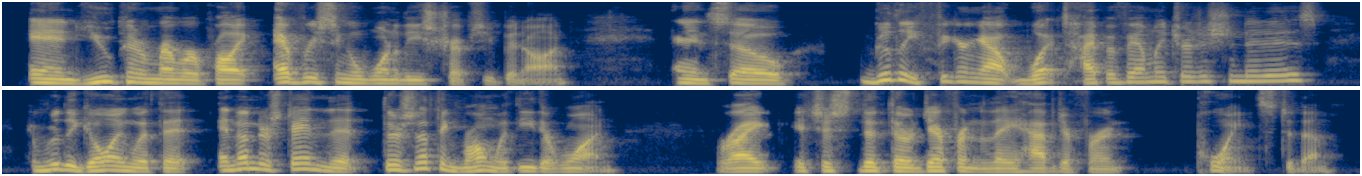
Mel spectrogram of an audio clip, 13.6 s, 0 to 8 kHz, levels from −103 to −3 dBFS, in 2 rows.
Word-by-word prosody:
And 130 Hz, -5 st, +4 dB
you 160 Hz, +8 st, +3 dB
can 160 Hz, 0 st, -1 dB
remember 125 Hz, -5 st, +3 dB
probably 120 Hz, -1 st, +5 dB
every 155 Hz, 0 st, +5 dB
single 140 Hz, -4 st, -1 dB
one 120 Hz, 0 st, 0 dB
of 115 Hz, -, -4 dB
these 115 Hz, 0 st, -2 dB
trips -, -, -8 dB
you've -, -, -14 dB
been -, -, -9 dB
on. -, -, -6 dB, 0.5 s
And 120 Hz, -4 st, 0 dB
so 115 Hz, -3 st, +1 dB, 0.3 s
really 225 Hz, +2 st, +1 dB
figuring 170 Hz, +1 st, -5 dB
out 135 Hz, -4 st, +4 dB
what 145 Hz, +5 st, +1 dB
type 130 Hz, 0 st, -1 dB
of 145 Hz, -, -4 dB
family 160 Hz, +1 st, -3 dB
tradition 180 Hz, +1 st, -6 dB
it 185 Hz, +1 st, -3 dB
is 210 Hz, +2 st, -4 dB, 0.4 s
and 140 Hz, -, 0 dB
really 165 Hz, -4 st, +3 dB
going 145 Hz, +1 st, +3 dB
with 115 Hz, 0 st, 0 dB
it 110 Hz, -2 st, 0 dB
and 155 Hz, +5 st, +1 dB
understanding 185 Hz, -5 st, +1 dB
that 115 Hz, -, -1 dB
there's 170 Hz, +2 st, 0 dB
nothing 215 Hz, -, +1 dB
wrong 150 Hz, +5 st, +3 dB
with 110 Hz, -, -3 dB
either 125 Hz, -5 st, 0 dB
one, 115 Hz, +5 st, -2 dB, 0.5 s
right? 115 Hz, +1 st, +5 dB
It's 130 Hz, 0 st, -5 dB
just 135 Hz, 0 st, -2 dB
that 140 Hz, -2 st, +3 dB
they're 125 Hz, -2 st, +4 dB
different, 130 Hz, -3 st, +2 dB
and 105 Hz, -, -5 dB
they 105 Hz, -1 st, +1 dB
have 105 Hz, +1 st, +1 dB
different 95 Hz, -3 st, -6 dB, 0.3 s
points -, -, -6 dB
to -, -, -10 dB
them. -, -, -9 dB
135 Hz, 235 wpm, -26 LUFS, 115-160 Hz, 0.5 s, probably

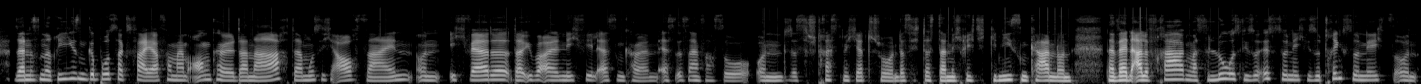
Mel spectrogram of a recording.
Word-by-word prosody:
Dann 205 Hz, +1 st, +4 dB
ist 210 Hz, -, -6 dB
'ne 215 Hz, -3 st, -1 dB
riesen 250 Hz, +1 st, -2 dB
Geburtstagsfeier 235 Hz, -6 st, +1 dB
von 210 Hz, +3 st, -6 dB
meinem 195 Hz, -1 st, -2 dB
Onkel 195 Hz, -3 st, -2 dB
danach, 180 Hz, +7 st, +1 dB
da 190 Hz, -1 st, -4 dB
muss 205 Hz, +3 st, -5 dB
ich 220 Hz, +1 st, -11 dB
auch 195 Hz, +4 st, -1 dB
sein 175 Hz, +5 st, -3 dB
und 190 Hz, -2 st, -6 dB
ich 205 Hz, +2 st, -10 dB
werde 210 Hz, 0 st, +5 dB
da 190 Hz, -1 st, +2 dB
überall 205 Hz, -1 st, 0 dB
nicht 195 Hz, 0 st, -5 dB
viel 205 Hz, -3 st, -6 dB
essen 190 Hz, 0 st, -5 dB
können. 170 Hz, -1 st, -8 dB
Es 185 Hz, -, -8 dB
ist 190 Hz, -, -10 dB
einfach 185 Hz, -2 st, -5 dB
so 165 Hz, -2 st, -7 dB
und 180 Hz, 0 st, -4 dB
das 180 Hz, -1 st, -11 dB
stresst 205 Hz, -1 st, -7 dB
mich 185 Hz, -1 st, -6 dB
jetzt 180 Hz, 0 st, -5 dB
schon, 170 Hz, -1 st, -3 dB
dass 175 Hz, 0 st, -5 dB
ich 175 Hz, 0 st, -16 dB
das 190 Hz, -2 st, -4 dB
dann 175 Hz, -1 st, +3 dB
nicht 175 Hz, -1 st, +1 dB
richtig 185 Hz, -2 st, -6 dB
genießen 195 Hz, 0 st, +2 dB
kann, 180 Hz, -1 st, +5 dB
und 170 Hz, 0 st, +2 dB, 0.3 s
da 185 Hz, -, +7 dB
werden 195 Hz, -1 st, +10 dB
alle 195 Hz, +2 st, +10 dB
fragen: 225 Hz, +2 st, +4 dB
„Was 195 Hz, -1 st, -4 dB
denn 200 Hz, -, -2 dB
los? 250 Hz, +2 st, +1 dB
Wieso 205 Hz, 0 st, -5 dB
isst 265 Hz, +4 st, -5 dB
du 225 Hz, -, -1 dB
nicht? 205 Hz, -1 st, -4 dB
Wieso 200 Hz, 0 st, -4 dB
trinkst 275 Hz, +7 st, -4 dB
du 215 Hz, -, -2 dB
nichts?“ 200 Hz, 0 st, -5 dB
Und 185 Hz, -2 st, -5 dB
195 Hz, 245 wpm, -24 LUFS, 180-210 Hz, 0.3 s, werden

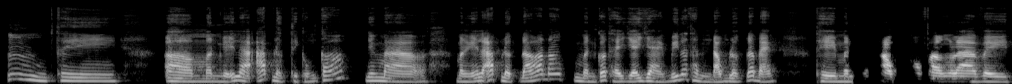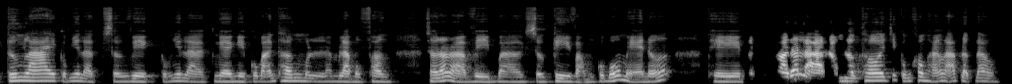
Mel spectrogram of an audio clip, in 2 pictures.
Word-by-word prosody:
Ừm, 220 Hz, -7 st, -5 dB
thì, 160 Hz, -2 st, -3 dB, 0.7 s
ờ, 140 Hz, -3 st, +3 dB
mình 135 Hz, 0 st, -2 dB
nghĩ 130 Hz, -, -1 dB
là 180 Hz, -1 st, +2 dB
áp -, -, +1 dB
lực 165 Hz, -, -5 dB
thì 130 Hz, -, -9 dB
cũng 130 Hz, +3 st, -11 dB
có, 215 Hz, -, -4 dB, 0.2 s
nhưng 170 Hz, -1 st, -2 dB
mà 125 Hz, -4 st, +2 dB, 0.4 s
mình 130 Hz, -2 st, -2 dB
nghĩ 130 Hz, -, -1 dB
là 170 Hz, -, +4 dB
áp 225 Hz, -, +4 dB
lực -, -, -1 dB
đó 230 Hz, -, +2 dB
nó 245 Hz, +1 st, -2 dB
mình 135 Hz, -6 st, -4 dB
có 190 Hz, -, +1 dB
thể 130 Hz, -8 st, 0 dB
dễ 135 Hz, +1 st, +2 dB
dàng 140 Hz, -4 st, -1 dB
biến 180 Hz, +6 st, -1 dB
nó 235 Hz, -, -2 dB
thành 165 Hz, -, -6 dB
động 140 Hz, -, +2 dB
lực 135 Hz, -1 st, -3 dB
đó 200 Hz, -, +1 dB
bạn. 125 Hz, -9 st, 0 dB, 0.4 s
Thì 135 Hz, -3 st, +1 dB
mình 130 Hz, -1 st, -2 dB
cũng -, -, -23 dB
học -, -, +6 dB, 0.2 s
một -, -, -8 dB
phần 130 Hz, -1 st, +5 dB
là 130 Hz, -1 st, +7 dB
vì 125 Hz, -2 st, +1 dB
tương 165 Hz, +2 st, +2 dB
lai, 165 Hz, 0 st, +5 dB
cũng -, -, -9 dB
như 165 Hz, -, -2 dB
là 135 Hz, -6 st, -4 dB
sự 125 Hz, 0 st, -6 dB
việc 130 Hz, -1 st, -2 dB
cũng 125 Hz, -, -11 dB
như 160 Hz, -, -4 dB
là 125 Hz, -6 st, -4 dB
nghề 130 Hz, -2 st, 0 dB
nghiệp 125 Hz, 0 st, -5 dB
của 135 Hz, -, -6 dB
bản 130 Hz, +3 st, -1 dB
thân 160 Hz, -2 st, -1 dB
mình 145 Hz, -2 st, -6 dB
l -, -, -10 dB
là 125 Hz, -1 st, +3 dB
một 120 Hz, -1 st, -8 dB
phần, 125 Hz, -3 st, -3 dB, 0.4 s
sau 145 Hz, 0 st, 0 dB
đó 160 Hz, -, +5 dB
là 180 Hz, -10 st, +3 dB
vì 120 Hz, +1 st, -3 dB
bà 120 Hz, -1 st, -5 dB
sự 120 Hz, 0 st, -4 dB
kỳ 140 Hz, -2 st, 0 dB
vọng 120 Hz, -2 st, -7 dB
của 140 Hz, -, -5 dB
bố 165 Hz, +8 st, +2 dB
mẹ 115 Hz, -, -2 dB
nữa, 130 Hz, -, -2 dB, 0.4 s
thì 125 Hz, -1 st, -1 dB
mình -, -, -11 dB, 0.2 s
coi -, -, +8 dB
đó -, -, +7 dB
là -, -, +8 dB, 0.2 s
động 155 Hz, -, +1 dB
lực 145 Hz, -, 0 dB
thôi 175 Hz, 0 st, +4 dB
chứ 215 Hz, -, -9 dB
cũng 150 Hz, -, -7 dB
không 175 Hz, +2 st, -1 dB
hẳn 130 Hz, -4 st, -2 dB
là -, -, +1 dB
áp -, -, 0 dB
lực -, -, -3 dB
đâu. 145 Hz, -3 st, -5 dB
140 Hz, 260 wpm, -22 LUFS, 125-165 Hz, 0.7 s, coi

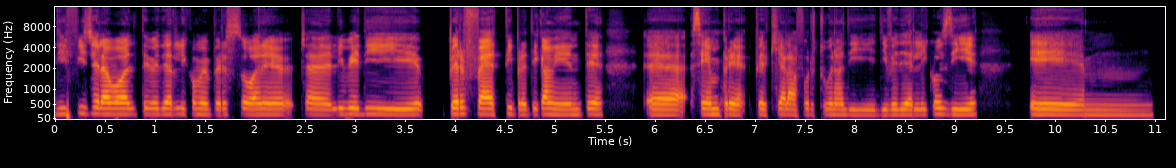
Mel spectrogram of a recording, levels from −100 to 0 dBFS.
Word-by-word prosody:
difficile 200 Hz, +1 st, -1 dB
a 185 Hz, -, +7 dB
volte 185 Hz, 0 st, +2 dB
vederli 185 Hz, 0 st, -1 dB
come 180 Hz, 0 st, -2 dB
persone. 180 Hz, 0 st, 0 dB
Cioè 175 Hz, -2 st, 0 dB
li 185 Hz, +2 st, -4 dB
vedi 180 Hz, -2 st, +1 dB, 0.2 s
perfetti 195 Hz, -1 st, +4 dB
praticamente, 175 Hz, 0 st, 0 dB, 0.4 s
ehm, 170 Hz, -1 st, +1 dB
sempre 180 Hz, -2 st, +1 dB
per 180 Hz, -1 st, -2 dB
chi 185 Hz, -, -5 dB
ha -, -, +2 dB
la 175 Hz, -1 st, +1 dB
fortuna 175 Hz, +1 st, -6 dB
di 160 Hz, -1 st, -8 dB
di 165 Hz, +1 st, -7 dB
vederli 170 Hz, 0 st, -1 dB
così. 175 Hz, -1 st, 0 dB, 0.5 s
Ehm, 165 Hz, -2 st, -1 dB
175 Hz, 125 wpm, -28 LUFS, 170-185 Hz, 0.5 s, a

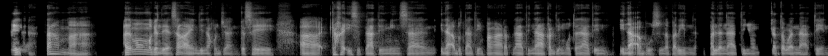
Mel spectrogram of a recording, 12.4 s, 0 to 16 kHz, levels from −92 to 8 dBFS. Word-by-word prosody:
Yun -, -, +10 dB
nga, -, -, -10 dB, 0.2 s
tama. 95 Hz, -, +1 dB, 0.5 s
Alam 125 Hz, +3 st, +8 dB
mo 145 Hz, -, +2 dB, 0.2 s
maganda 105 Hz, -5 st, +3 dB
yan, 80 Hz, -, -2 dB
sang-ayon 95 Hz, -2 st, +3 dB
din 90 Hz, -2 st, -6 dB
ako 85 Hz, -, -6 dB
diyan. 65 Hz, 0 st, -9 dB
Kasi, 80 Hz, -3 st, -2 dB, 0.4 s
ah, 75 Hz, -3 st, +3 dB, 0.2 s
kakaisip -, -, +2 dB
natin 85 Hz, +1 st, +2 dB
minsan, 80 Hz, -2 st, -4 dB
inaabot -, -, +2 dB
natin -, -, -5 dB
yung -, -, -20 dB
pangarap 75 Hz, 0 st, -1 dB
natin, 75 Hz, +4 st, -1 dB
nakakalimutan 80 Hz, -4 st, 0 dB
natin, 90 Hz, -1 st, -3 dB, 0.2 s
inaabuso -, -, +3 dB
na -, -, -7 dB
pa 80 Hz, -, -1 dB
rin 80 Hz, -2 st, -8 dB, 0.2 s
pala 90 Hz, -3 st, +1 dB
natin 85 Hz, +2 st, -3 dB
yung 80 Hz, -, -14 dB, 0.2 s
katawan 75 Hz, +1 st, -2 dB
natin. 65 Hz, -4 st, -4 dB
80 Hz, 155 wpm, -29 LUFS, 75-90 Hz, 0.5 s, Yun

